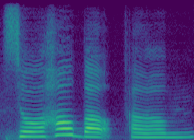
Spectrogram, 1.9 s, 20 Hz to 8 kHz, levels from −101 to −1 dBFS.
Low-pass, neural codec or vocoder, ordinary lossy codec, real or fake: none; codec, 16 kHz, 0.5 kbps, FunCodec, trained on Chinese and English, 25 frames a second; none; fake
